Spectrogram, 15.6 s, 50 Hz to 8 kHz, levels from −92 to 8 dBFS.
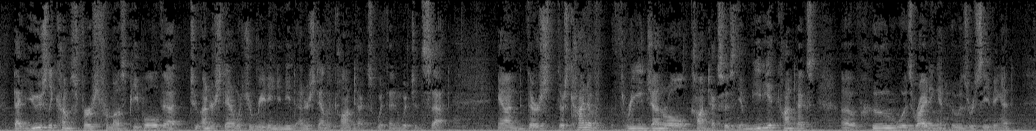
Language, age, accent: English, 40-59, American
